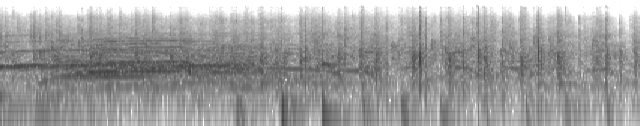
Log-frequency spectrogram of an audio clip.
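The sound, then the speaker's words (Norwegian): An audience at Psykologidagene bursts into applause for the event's board as they come up on stage, dense clapping mixed with crowd noise and a few cheers, then thinning into sharper, scattered individual claps toward the end. “En stor applaus.”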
